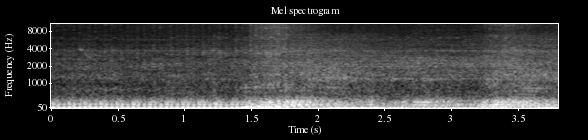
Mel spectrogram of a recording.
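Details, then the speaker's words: 2010 Ford F-150 4.6 V8 after a timing chain rebuild, revved with an uneven, lumpy beat, occasional stumble and puffing from a known exhaust leak. Slight misfire with check engine light on; owner suspects a coil he broke, or possibly injector dirt. "yeah, just got a slight miss. We'll clear the codes and come back and see what that miss is. But it's more than likely it's that coil."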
